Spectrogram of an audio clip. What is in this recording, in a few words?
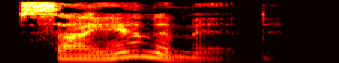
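"cyanamid", British English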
